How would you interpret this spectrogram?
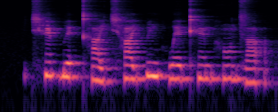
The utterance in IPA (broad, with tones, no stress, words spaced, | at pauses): t͡ɕʰẽ˦p̚be˦ʔ kʰa˨˩jt͡ɕʰa˧jpĩ˥˧ŋ hwe˧kʰẽ˧m hɔ̃˦ d͡za˨ʔ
